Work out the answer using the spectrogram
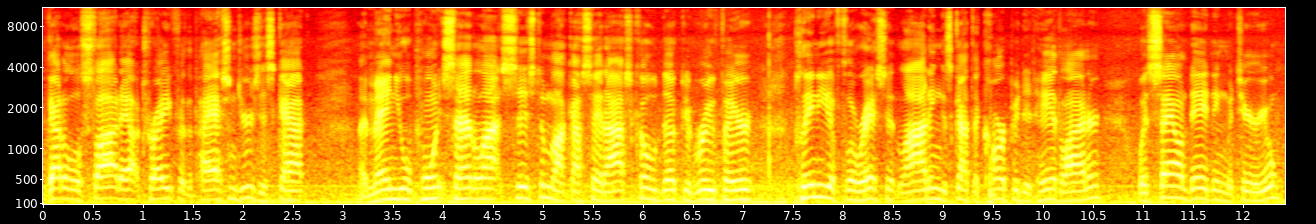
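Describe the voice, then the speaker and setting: A man's voice: steady tone, normal speed. A man giving a folksy, casual sales walkaround as an RV salesman, his speech slightly slurred by a mouth numb from dental work. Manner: folksy, often addresses viewers as "folks". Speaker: RV salesman presenting a used motorhome. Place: outdoors at an RV lot, then inside the motorhome. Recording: noisy outdoor handheld video, engine rumble. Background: running generator and air conditioners.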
